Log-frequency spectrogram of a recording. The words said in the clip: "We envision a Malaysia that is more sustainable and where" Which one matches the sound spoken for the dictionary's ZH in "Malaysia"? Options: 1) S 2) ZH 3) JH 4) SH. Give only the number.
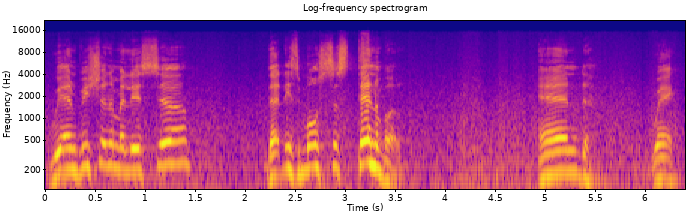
1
